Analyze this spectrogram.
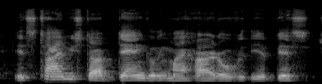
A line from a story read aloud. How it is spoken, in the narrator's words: she replied angrily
